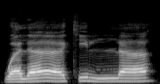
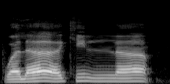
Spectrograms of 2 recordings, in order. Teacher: It's literally as if the noon's not there. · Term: without ghunnah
